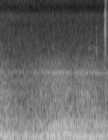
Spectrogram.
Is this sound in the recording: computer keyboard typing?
no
